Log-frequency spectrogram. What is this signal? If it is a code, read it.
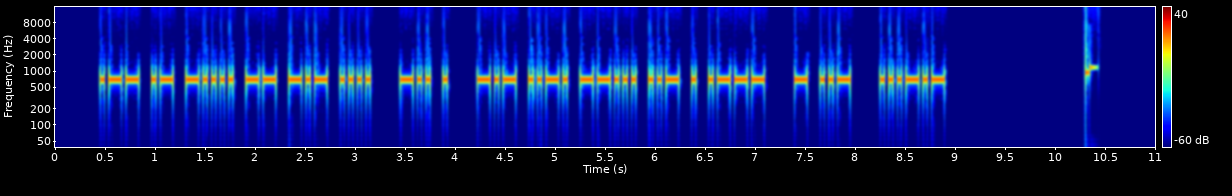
Morse code, heard as a keyed tone, about 28 wpm, 700 Hz. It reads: WA6MKH DE KF7UEJ TU <SK>
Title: K1USN SST QSO Practice 28wpm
